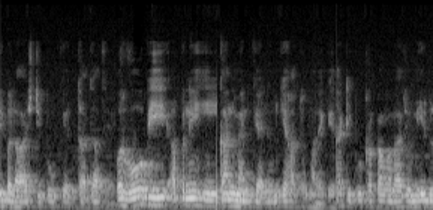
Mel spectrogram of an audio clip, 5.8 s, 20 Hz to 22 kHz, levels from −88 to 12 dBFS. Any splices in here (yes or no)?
yes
